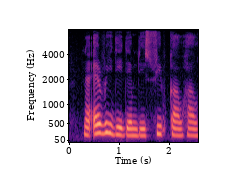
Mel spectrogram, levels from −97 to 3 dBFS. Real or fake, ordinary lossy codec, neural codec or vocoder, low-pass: real; none; none; none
